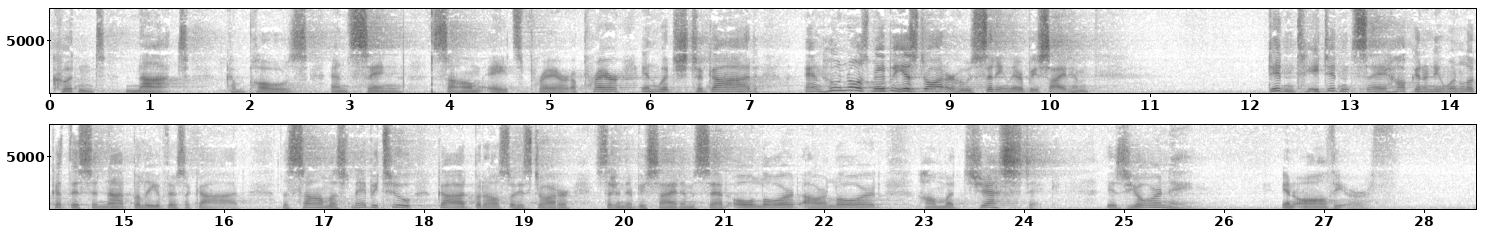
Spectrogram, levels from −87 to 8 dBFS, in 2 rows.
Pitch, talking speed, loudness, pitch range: 140 Hz, 145 wpm, -31 LUFS, 120-170 Hz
